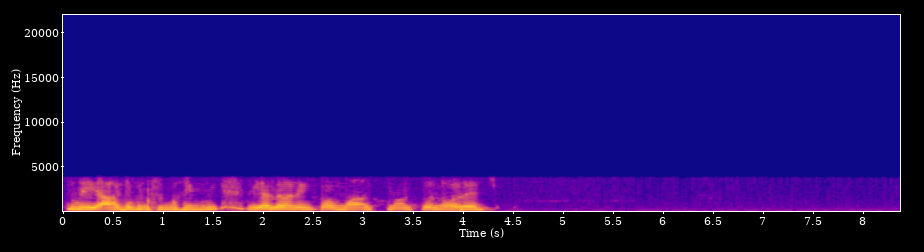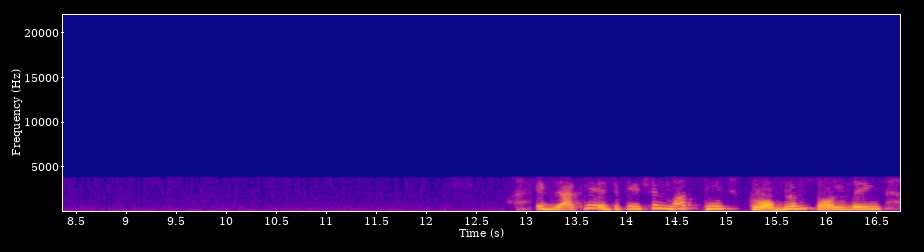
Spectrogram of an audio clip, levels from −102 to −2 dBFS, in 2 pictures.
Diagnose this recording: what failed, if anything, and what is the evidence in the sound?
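The whole clip has gone through the codec stage, specifically the AMR narrowband mobile codec. Nothing survives above 4 kHz, so the speech sounds boxed-in and phone-like, and the codec damage is heavy: buzzy, synthetic and a bit metallic. That fits one of the low AMR-NB modes, around 5.9 kbps. At that rate the vocal-tract model only gets a few pulses per subframe to work with, so the excitation sounds coarse rather than natural.

On top of that, there are lost AMR speech frames, which points to the radio or network side. Right after "for marks not for", around 3.94 to 4.06 s, there's a short warbly dip. Another comes at 10.32 to 10.34 s, and a longer smeared stretch runs from 13.00 to 13.06 s. The first two sound like single 20 ms frames and the last like about three. In each case the decoder repeated its last good pitch and vocal-tract settings at reduced gain, so the speech drags slightly and comes back a touch rough.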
